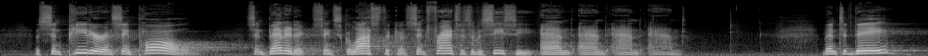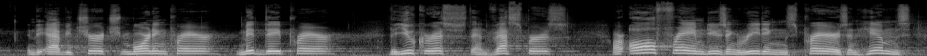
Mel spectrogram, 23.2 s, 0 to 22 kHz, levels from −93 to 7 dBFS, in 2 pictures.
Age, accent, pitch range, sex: 50-69, American, 130-180 Hz, male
